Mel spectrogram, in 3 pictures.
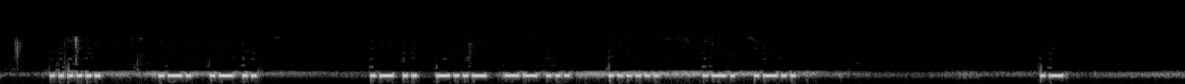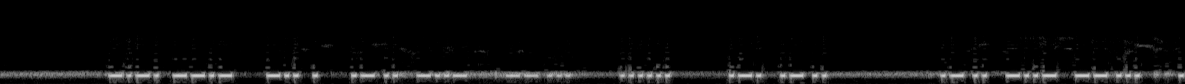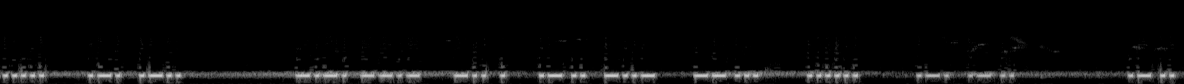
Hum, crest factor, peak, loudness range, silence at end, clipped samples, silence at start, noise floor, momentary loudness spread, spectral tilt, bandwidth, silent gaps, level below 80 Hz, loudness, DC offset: none; 12 dB; -8 dBFS; 7 LU; 0.1 s; under 0.1%; 0.5 s; -55 dBFS; 13 LU; -10 dB/octave; 3.5 kHz; none; -70 dBFS; -21 LUFS; under 0.1%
